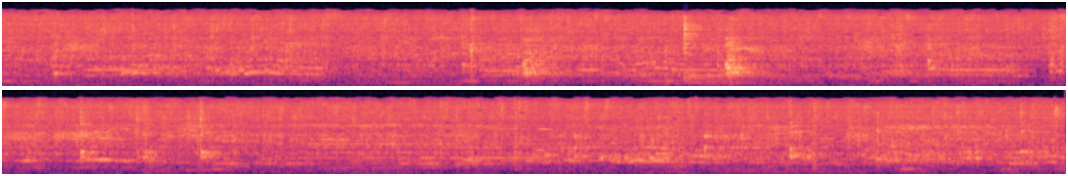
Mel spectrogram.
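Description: Corned beef and sautéed vegetables sizzling in a wok over a gas flame, while a spoon scrapes the meat out of a tin can with sharp clinks of metal on the tin, the loudest about three and a half seconds in.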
